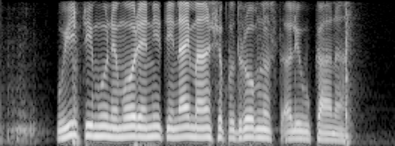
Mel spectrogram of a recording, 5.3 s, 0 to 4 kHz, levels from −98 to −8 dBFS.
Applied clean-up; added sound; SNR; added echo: neural mask model RNNoise.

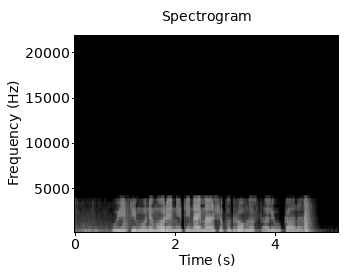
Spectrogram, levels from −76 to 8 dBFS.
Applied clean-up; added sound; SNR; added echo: none; Drawer open or close; 11 dB; none.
